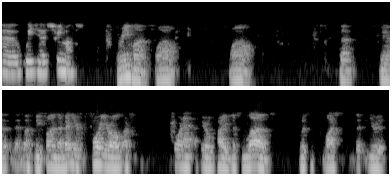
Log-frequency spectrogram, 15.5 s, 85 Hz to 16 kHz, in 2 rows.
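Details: French woman with lasting language difficulty after an ischemic stroke at age 22 in July 2011, initially mute for 10 days, one year of rehabilitation; post-stroke aphasia.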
